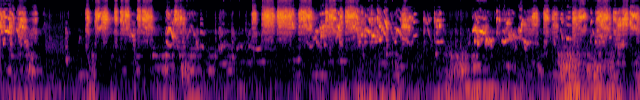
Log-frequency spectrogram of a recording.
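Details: Several budgies chirping in busy, scratchy bursts of high chatter, broken by short pauses, with faint low thumps and rustling beneath.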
